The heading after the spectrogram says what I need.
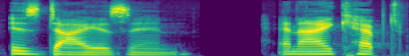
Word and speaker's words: Diazien: His name is Diazien, and I kept pronouncing it Diazien.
